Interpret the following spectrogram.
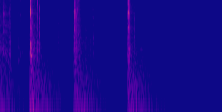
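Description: Metal tweezers and paper against a cardstock card: three short, sharp clicks and taps about half a second apart as a die-cut paper leaf is tucked into place.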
